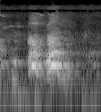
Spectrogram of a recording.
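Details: A female Presa Canario keeps chasing another dog in the yard and snaps at it; two quick rough barks in close succession, over a low rumbling background.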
